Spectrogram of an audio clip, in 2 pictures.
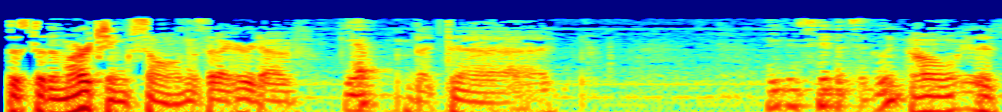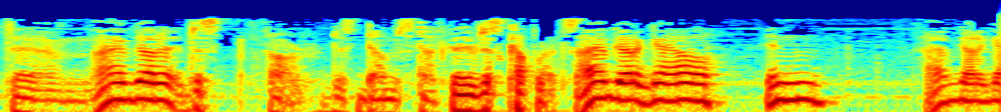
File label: The Duckworth Chant (Sound Off) Recited Verses; rob willis collection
